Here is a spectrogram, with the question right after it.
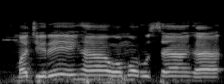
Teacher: مجراها، اس کے نیچے کھڑی زیر نظر آئے گی آپ کو، تو زیر کھڑی زیر نہیں پڑھیں گے ہمیں، بلکہ کیا پڑھیں گے، دونوں کے درمیان کا پڑھنا ہے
